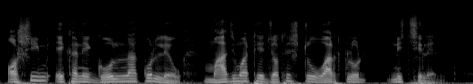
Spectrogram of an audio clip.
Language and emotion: Bengali, neutral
